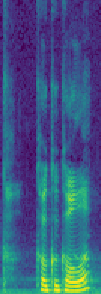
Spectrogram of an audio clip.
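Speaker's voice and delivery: lips not touching. Shown as a demonstration. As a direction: say it without closing the lips. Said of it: "Do it again".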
